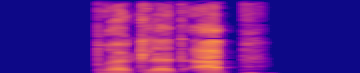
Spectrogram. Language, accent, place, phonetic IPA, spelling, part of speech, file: German, Germany, Berlin, [ˌbʁœklət ˈap], bröcklet ab, verb, De-bröcklet ab.ogg
- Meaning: second-person plural subjunctive I of abbröckeln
